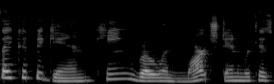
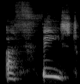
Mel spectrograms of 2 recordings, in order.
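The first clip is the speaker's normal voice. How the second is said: much higher, eager exclamation; excited cry; 11 semitones higher, 3 dB louder than usual. A narrator's reading. Boy thrilled about the feast, crying out high. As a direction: cry it out with delight. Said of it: "cried Bo".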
